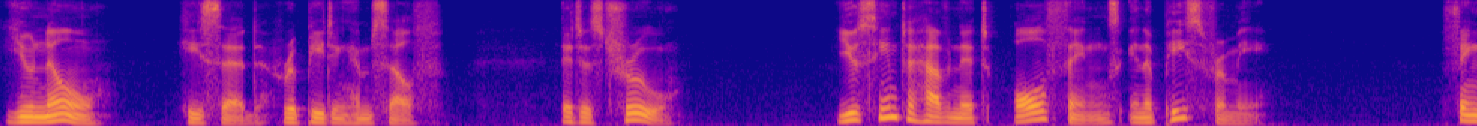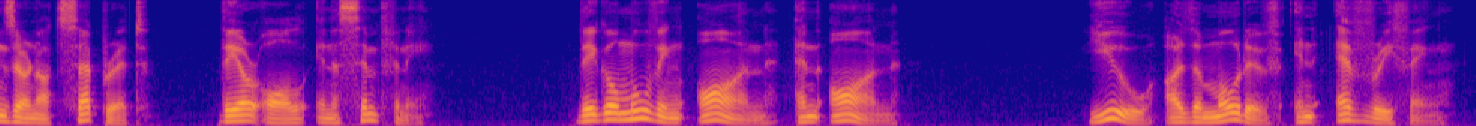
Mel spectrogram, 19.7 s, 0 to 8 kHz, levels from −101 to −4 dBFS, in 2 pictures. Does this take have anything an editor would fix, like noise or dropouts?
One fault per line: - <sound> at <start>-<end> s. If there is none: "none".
none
